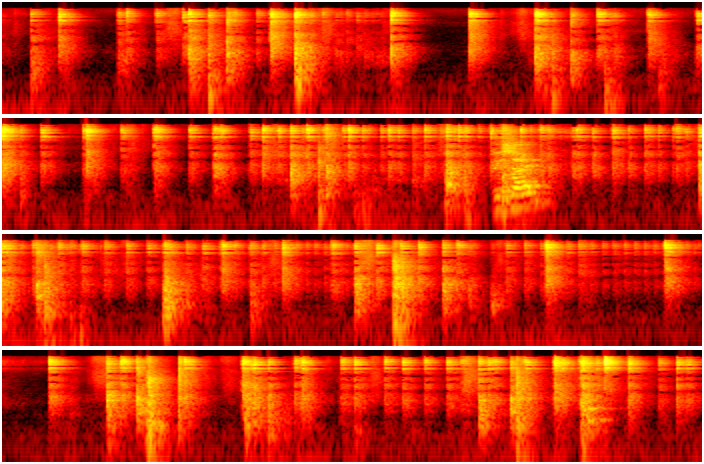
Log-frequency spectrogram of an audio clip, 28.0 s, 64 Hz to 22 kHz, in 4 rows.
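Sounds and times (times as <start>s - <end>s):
table tennis ball clicking: 4.7s - 22.5s, 23.5s - 28.0s.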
